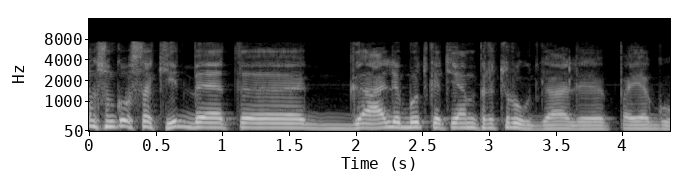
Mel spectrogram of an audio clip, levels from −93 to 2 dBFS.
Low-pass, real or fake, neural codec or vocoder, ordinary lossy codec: 7.2 kHz; real; none; MP3, 64 kbps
